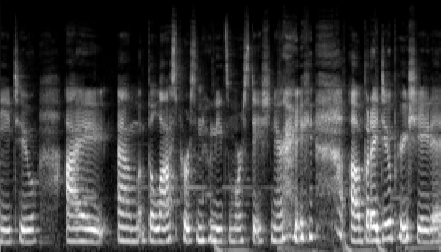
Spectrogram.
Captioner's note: laughs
